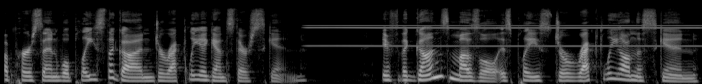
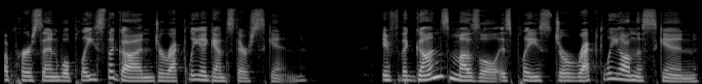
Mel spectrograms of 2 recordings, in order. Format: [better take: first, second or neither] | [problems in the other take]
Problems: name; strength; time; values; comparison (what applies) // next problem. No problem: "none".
second | high-pitched whine; loud; from 3 s on; 5.5 kHz, 7 dB below the speech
